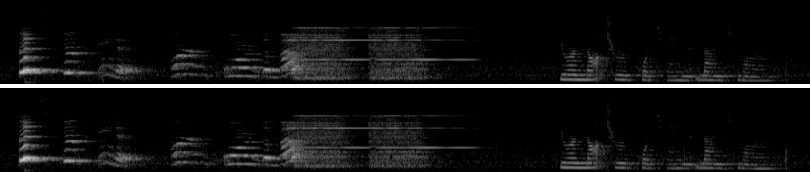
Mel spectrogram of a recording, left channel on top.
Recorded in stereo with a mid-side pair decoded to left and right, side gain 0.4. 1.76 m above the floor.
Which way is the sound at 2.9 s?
5° right.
